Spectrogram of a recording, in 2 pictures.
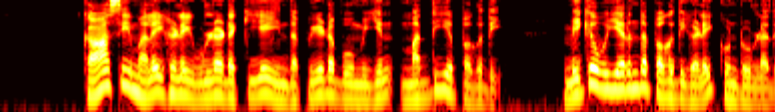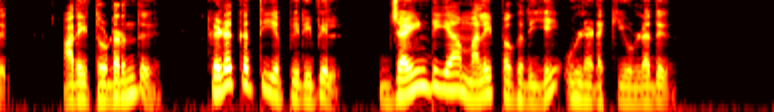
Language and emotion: Tamil, neutral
